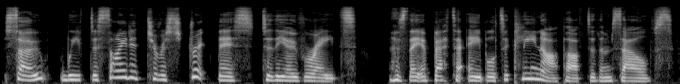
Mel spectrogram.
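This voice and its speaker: Actress as a club organizer briefing parents. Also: female voice, on the low side, expressive, dry recording, clean studio sound, lightly acted. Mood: informative. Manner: clear, measured, informative. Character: friendly woman running an after-school club. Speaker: after-school club staff member addressing parents. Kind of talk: scripted exam recording.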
